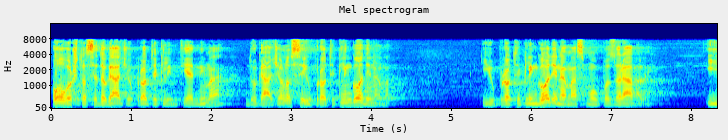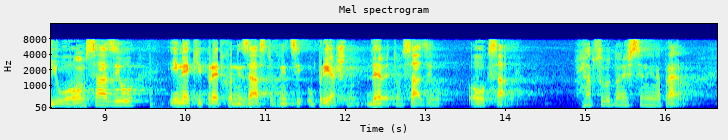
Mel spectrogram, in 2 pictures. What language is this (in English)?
Croatian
